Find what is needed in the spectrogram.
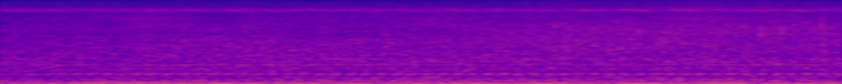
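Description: Steady low hum with a faint high-pitched whine, unchanging throughout.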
